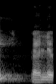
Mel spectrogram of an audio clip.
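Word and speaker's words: প: हिंदी और असमिया में फिर से, जैसे कि पहले बता चुका, हिंदी असमिया और हिंदी में असमिया अक्षर का उच्चारण लिख के बताऊंगा।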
